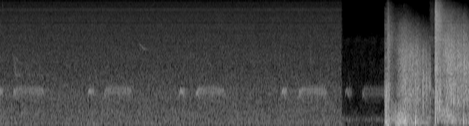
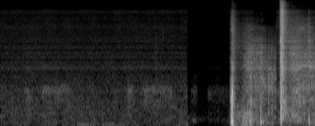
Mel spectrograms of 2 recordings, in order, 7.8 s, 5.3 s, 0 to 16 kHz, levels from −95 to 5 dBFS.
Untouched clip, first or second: first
